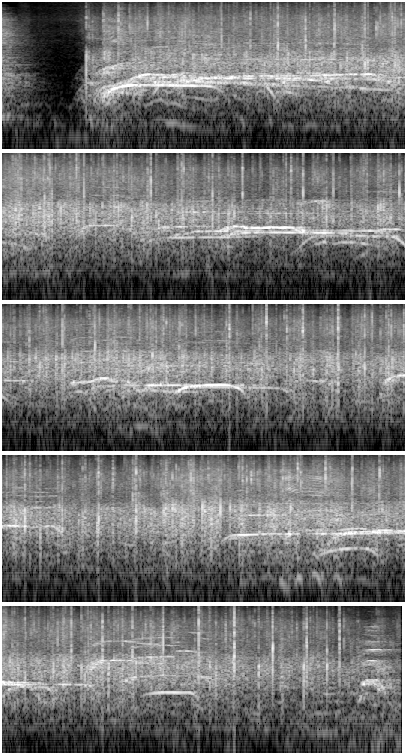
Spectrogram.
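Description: The music cuts off, and about a second later an audience starts applauding and cheering, with many high whoops and shouts over steady clapping that keeps going throughout.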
